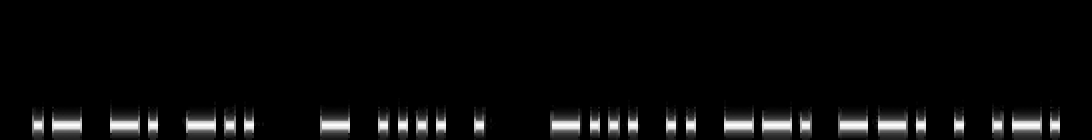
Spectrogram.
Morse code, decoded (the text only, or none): AND THE BIGGER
